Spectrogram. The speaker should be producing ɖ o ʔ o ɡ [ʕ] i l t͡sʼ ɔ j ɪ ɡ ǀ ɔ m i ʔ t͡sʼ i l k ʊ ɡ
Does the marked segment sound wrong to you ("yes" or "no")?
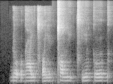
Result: no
